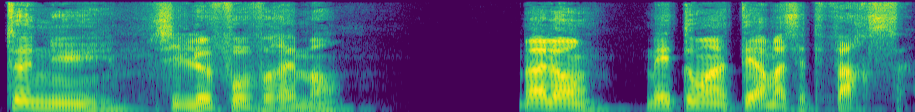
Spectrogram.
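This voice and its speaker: A man doing a haughty young noble swordsman who speaks grudgingly, in a raised, husky voice. The close, dry storybook reading keeps every sneer clear. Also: mid-range voice, big pitch swings, measured pace, no echo, voice pushed up.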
